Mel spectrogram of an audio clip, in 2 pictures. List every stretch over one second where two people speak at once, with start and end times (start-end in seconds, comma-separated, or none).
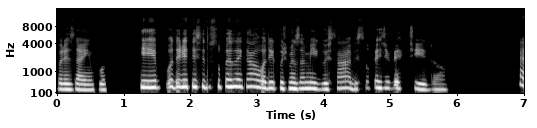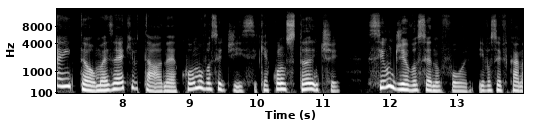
none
